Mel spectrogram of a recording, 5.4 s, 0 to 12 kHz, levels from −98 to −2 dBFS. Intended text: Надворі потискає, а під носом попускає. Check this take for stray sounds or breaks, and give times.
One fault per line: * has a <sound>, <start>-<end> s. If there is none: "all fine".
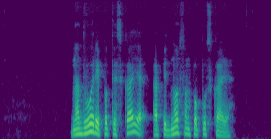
all fine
